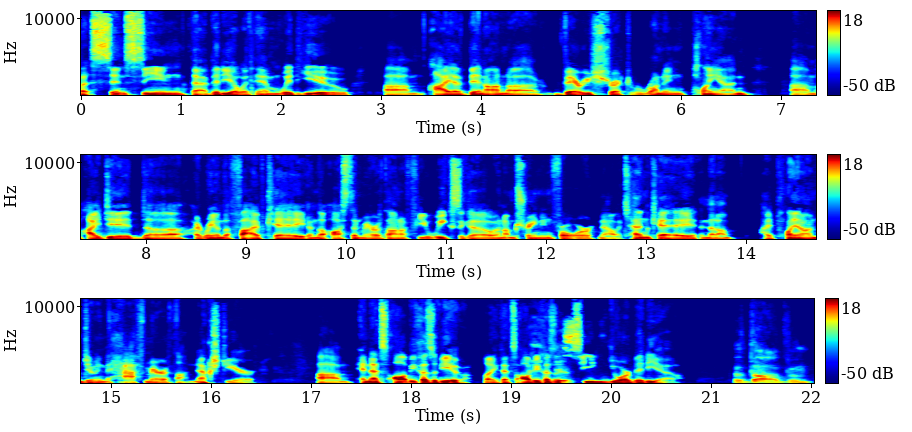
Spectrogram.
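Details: Adult male speaker; normal speech.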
